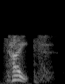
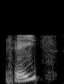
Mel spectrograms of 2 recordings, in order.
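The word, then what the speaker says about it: Tait: Happy birthday as well to Alex Datcher, Ensign Tight. I believe it's Tight Tate.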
